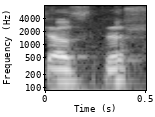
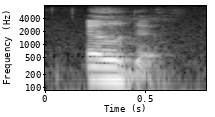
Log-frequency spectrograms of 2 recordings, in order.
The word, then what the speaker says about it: Eldeth: So, it's Elspeth, right? Elspeth in pronunciation, I mean. Yeah. Eldeth. Eldeth.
